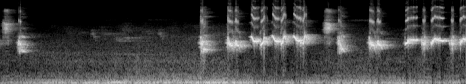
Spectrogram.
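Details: Orange-headed thrush song used as a lure and master recording to draw song from a young bird. Short chirps open it, then a lively, fast run of bright whistles, trills and slurred notes fills the last half, over faint background hum.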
